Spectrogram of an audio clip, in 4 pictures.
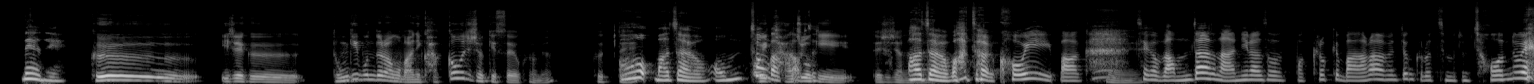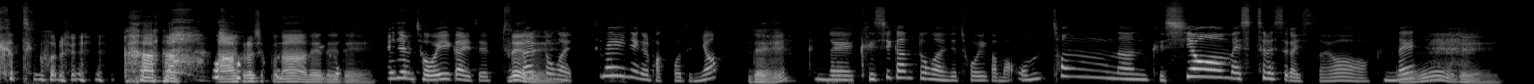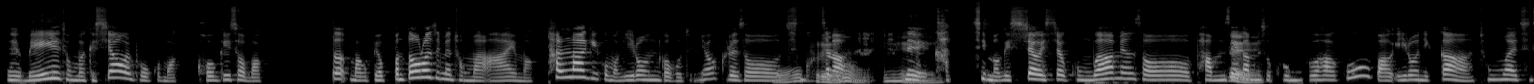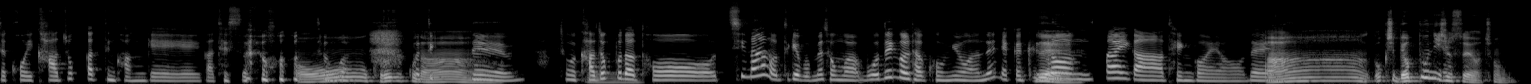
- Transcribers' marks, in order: tapping; other background noise; laughing while speaking: "맞아요"; laughing while speaking: "전우애 같은 거를"; laugh; laughing while speaking: "됐어요 정말"
- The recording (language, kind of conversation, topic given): Korean, podcast, 외로움을 줄이기 위해 지금 당장 할 수 있는 일은 무엇인가요?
